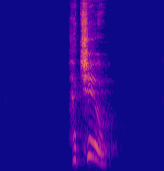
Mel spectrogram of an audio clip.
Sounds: Sneeze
